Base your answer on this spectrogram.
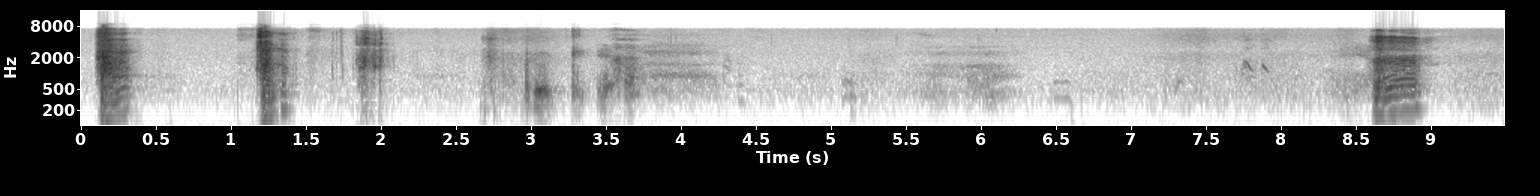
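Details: Dog with kennel cough, tail wagging, early morning: several harsh hacking cough bursts with snorting, wheezy breaths between.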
